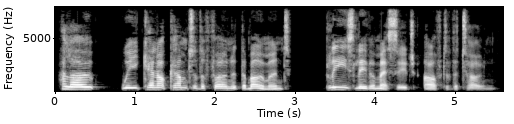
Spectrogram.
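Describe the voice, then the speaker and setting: A man's recorded greeting plays back from an answering machine over a landline phone. He speaks in a polite, formal, measured way, his voice sitting a bit high and moving lively up and down. The sound is dry, with no room around it. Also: no room sound. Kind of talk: scripted language-test recording.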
